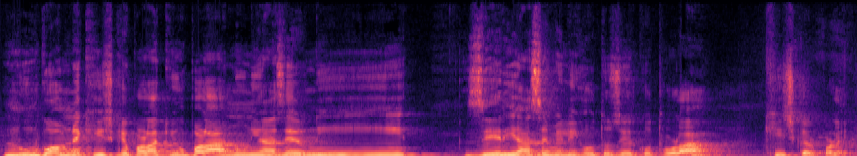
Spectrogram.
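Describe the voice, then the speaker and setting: A man teaching Quranic letter reading in a patient, repetitive way, drawing syllables out slowly when he demonstrates them. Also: a little high, reverberant. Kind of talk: online recitation lesson.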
